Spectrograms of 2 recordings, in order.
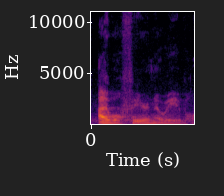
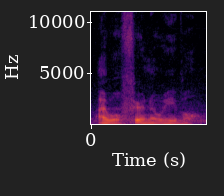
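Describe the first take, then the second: The two takes are said the same way.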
